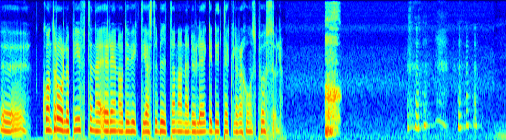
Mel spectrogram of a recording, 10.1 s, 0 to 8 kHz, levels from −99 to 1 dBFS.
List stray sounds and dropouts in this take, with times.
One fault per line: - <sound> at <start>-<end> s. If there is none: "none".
- throat clearing at 6.5-6.8 s
- laugh at 8.1-9.7 s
